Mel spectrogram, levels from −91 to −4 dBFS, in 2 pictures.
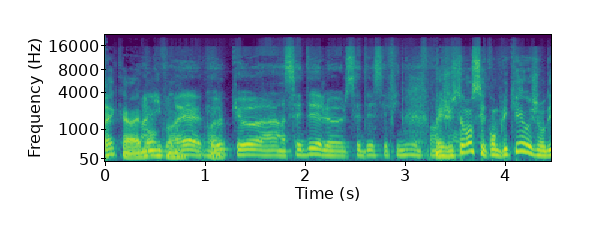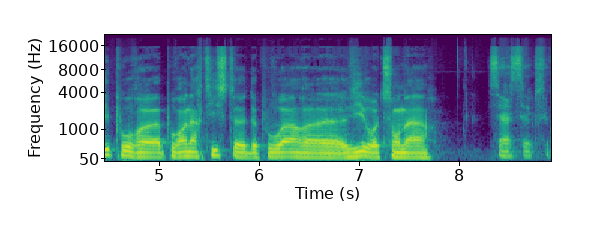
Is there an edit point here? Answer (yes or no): no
